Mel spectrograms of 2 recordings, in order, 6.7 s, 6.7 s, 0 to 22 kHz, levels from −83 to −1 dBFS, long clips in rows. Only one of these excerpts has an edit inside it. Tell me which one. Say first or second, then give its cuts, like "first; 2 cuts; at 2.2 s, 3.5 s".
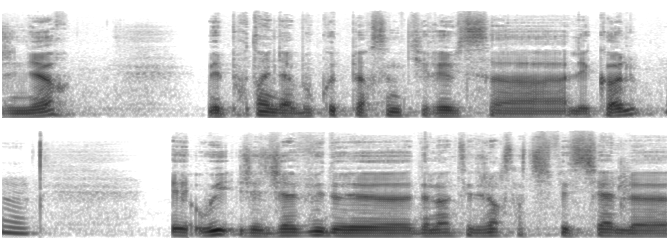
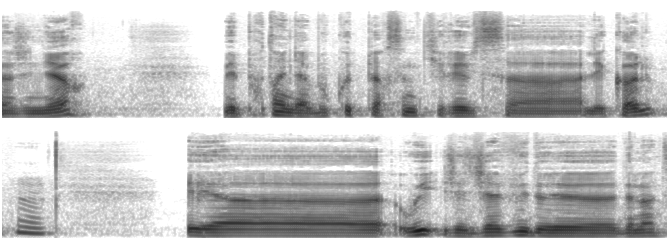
first; 1 cut; at 4.2 s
